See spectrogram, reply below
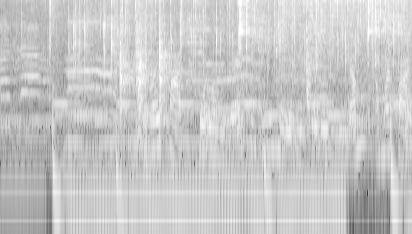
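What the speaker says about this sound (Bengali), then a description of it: "কড়াই গরম করে সর্ষের তেল দিয়েছি গরম হওয়ার জন্য ফোড়নটা দিয়ে দিচ্ছি" Steady crackling sizzle of whole spices frying in hot mustard oil in a kadai, with brief stirring clatters and a strong low hum throughout; no voices.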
